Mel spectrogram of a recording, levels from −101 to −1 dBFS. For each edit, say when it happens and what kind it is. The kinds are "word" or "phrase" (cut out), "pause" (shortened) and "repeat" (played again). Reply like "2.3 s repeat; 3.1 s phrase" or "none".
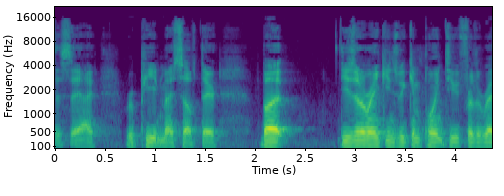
2.8 s word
